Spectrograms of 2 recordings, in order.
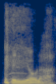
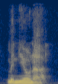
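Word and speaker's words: Mignogna: Mignona, like mañana. Yeah, Mignona.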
